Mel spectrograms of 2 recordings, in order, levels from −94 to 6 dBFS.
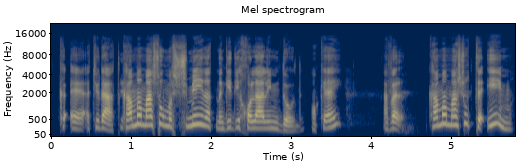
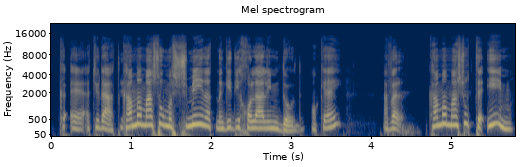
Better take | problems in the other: second | thin; very; fading below 650 Hz

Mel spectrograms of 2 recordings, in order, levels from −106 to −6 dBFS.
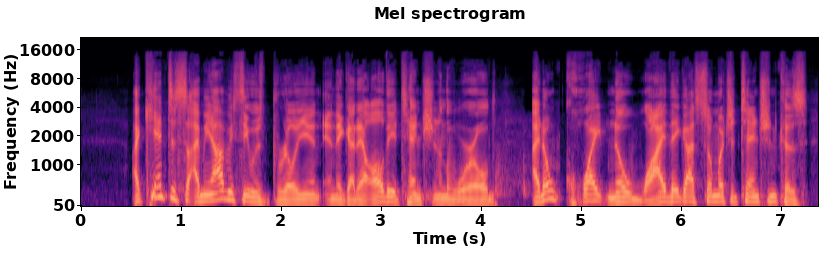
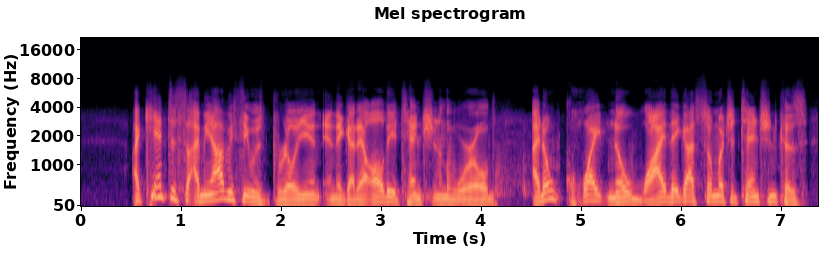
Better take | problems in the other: first | muffled; very; fading above 3 kHz

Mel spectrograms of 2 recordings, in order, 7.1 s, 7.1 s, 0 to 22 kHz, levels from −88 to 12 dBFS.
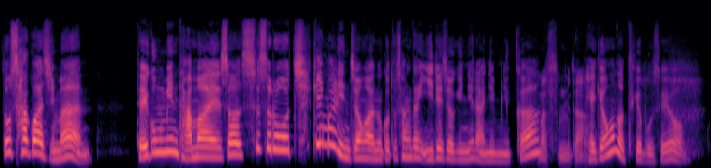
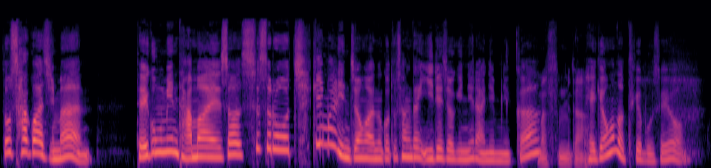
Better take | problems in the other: second | thin; somewhat; fading below 400 Hz

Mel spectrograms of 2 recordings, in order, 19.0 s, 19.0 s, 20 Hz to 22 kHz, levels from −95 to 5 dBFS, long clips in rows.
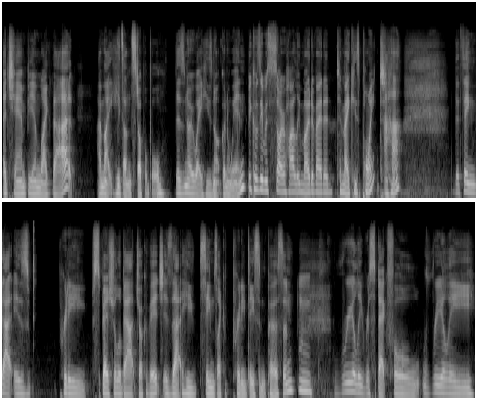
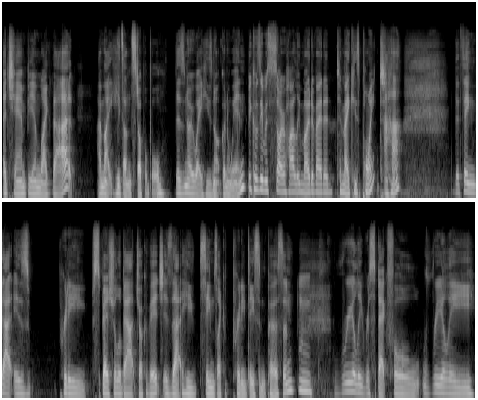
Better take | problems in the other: second | clattering dishes; very faint; at 10 s; peak 15 dB below the speech

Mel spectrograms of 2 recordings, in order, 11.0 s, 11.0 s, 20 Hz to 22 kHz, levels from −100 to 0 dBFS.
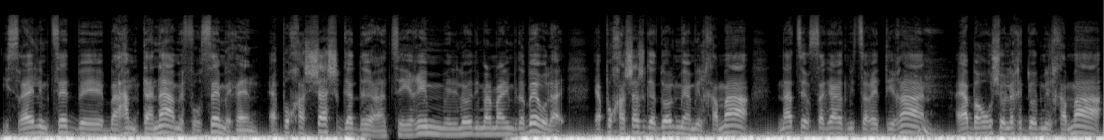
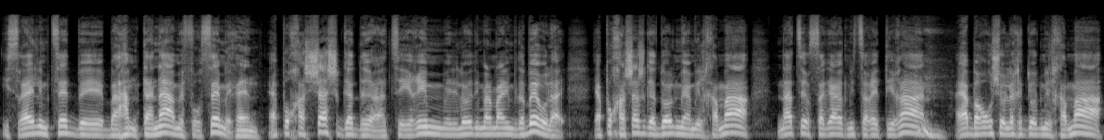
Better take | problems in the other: second | low rumble; noticeable; until 3.5 s and from 5 s on; 15 dB below the speech

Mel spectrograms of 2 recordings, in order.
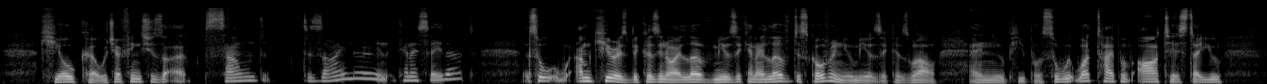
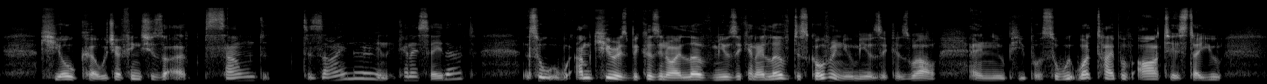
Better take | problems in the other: first | thin; somewhat; fading below 300 Hz

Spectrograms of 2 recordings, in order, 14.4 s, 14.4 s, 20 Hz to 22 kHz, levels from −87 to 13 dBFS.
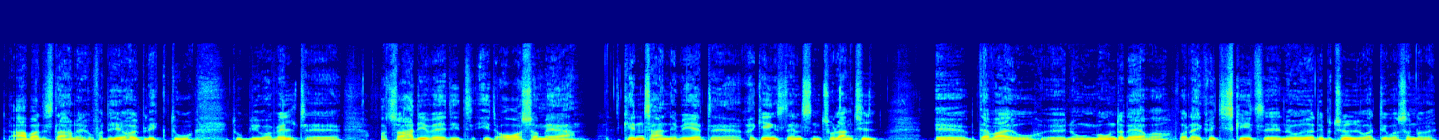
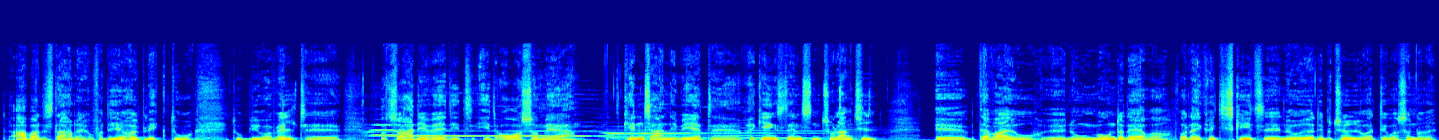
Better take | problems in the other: first | dog barking; noticeable; from 3.5 to 8 s; peak 7 dB below the speech

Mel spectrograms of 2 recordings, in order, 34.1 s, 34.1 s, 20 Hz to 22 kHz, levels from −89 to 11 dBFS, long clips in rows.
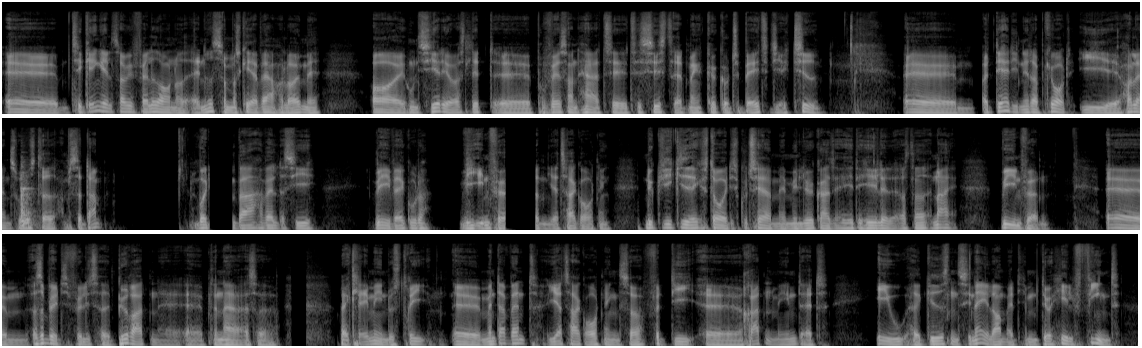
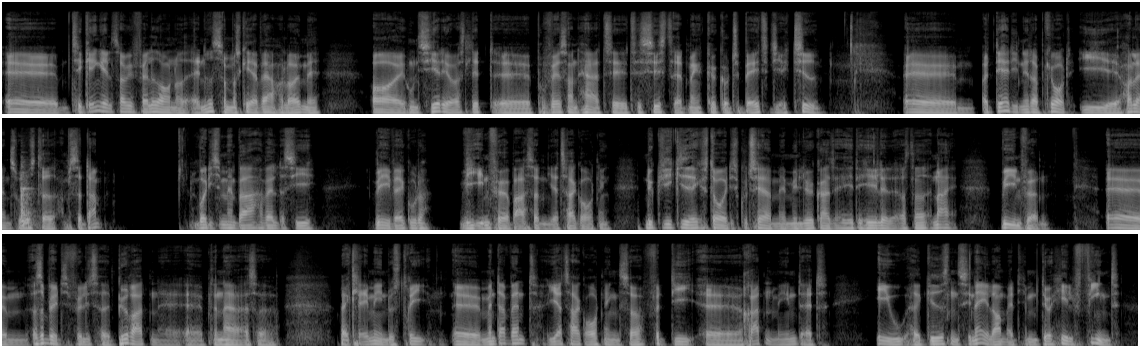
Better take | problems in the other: second | audio cutting out; at 13 s, at 16 s and at 26 s

